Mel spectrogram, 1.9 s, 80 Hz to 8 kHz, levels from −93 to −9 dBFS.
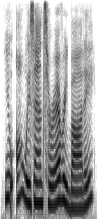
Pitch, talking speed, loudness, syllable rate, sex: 240 Hz, 155 wpm, -15 LUFS, 5.8 syllables/s, female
